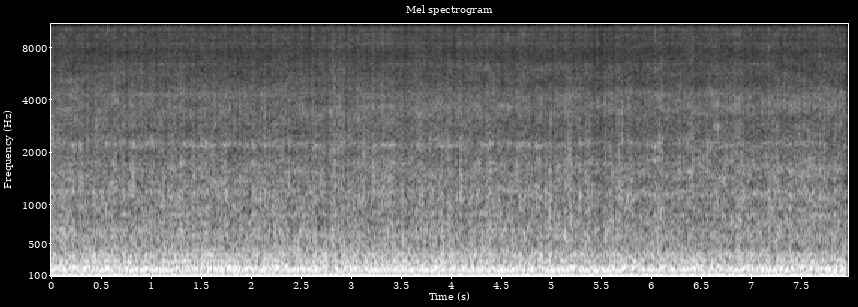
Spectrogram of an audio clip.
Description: pontoon boat engine revving and idling; boats

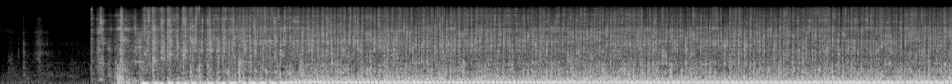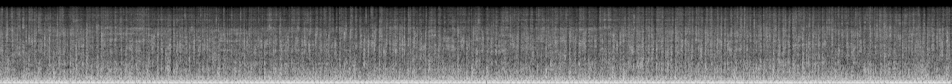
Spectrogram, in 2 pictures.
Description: small airplane engine ignition and idle; aircraft

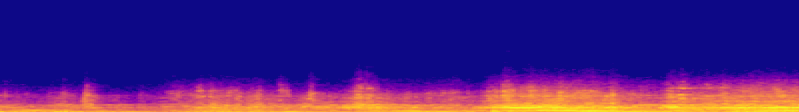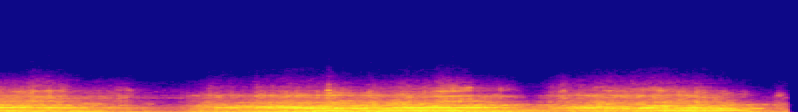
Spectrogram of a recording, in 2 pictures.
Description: resonant metallic vibration humming

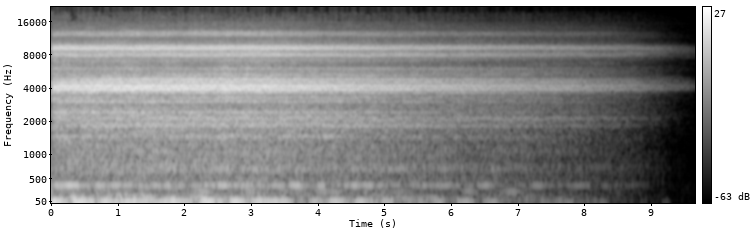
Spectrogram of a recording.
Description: high pitched synthetic laser beam; lasers

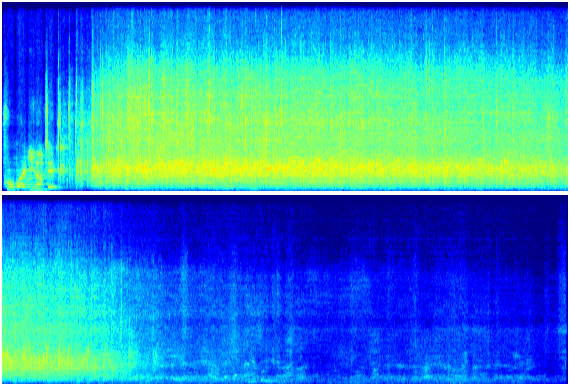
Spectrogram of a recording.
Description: large audience applause and crowd murmur; crowds

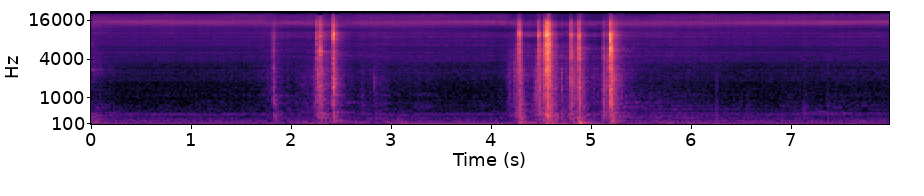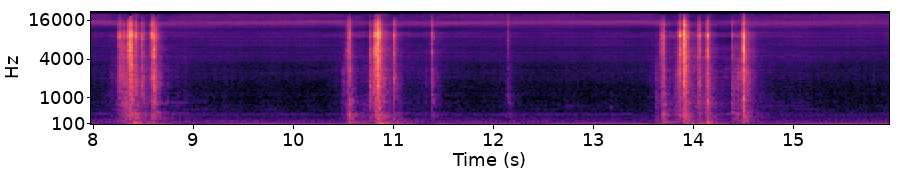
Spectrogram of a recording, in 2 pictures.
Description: small wooden phonograph doors opening and closing

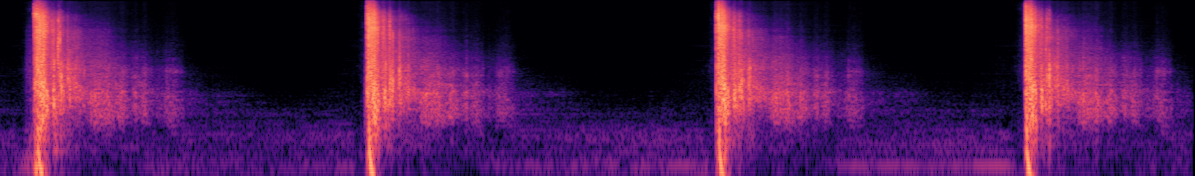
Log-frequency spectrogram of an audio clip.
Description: six revolver gunshots fired outdoors

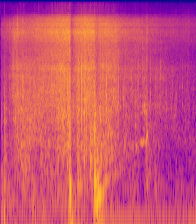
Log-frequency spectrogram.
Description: rubber dinghy dropped into water splashing; boats

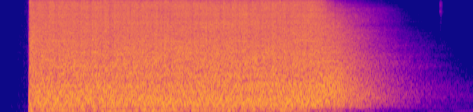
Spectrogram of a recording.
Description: distant automatic battle rifle gunfire burst; guns

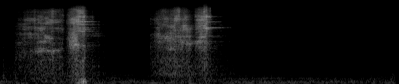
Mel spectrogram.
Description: razor blade slicing thick paper

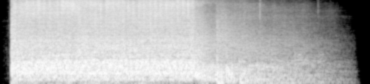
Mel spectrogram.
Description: assault rifle firing rapid bursts; guns

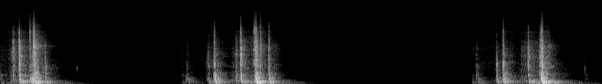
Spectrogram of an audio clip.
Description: cupboard door latch opening multiple times; doors

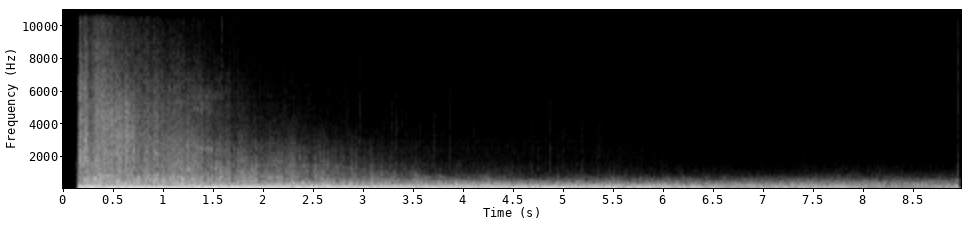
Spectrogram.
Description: massive explosive burst with cavernous reverb; destruction

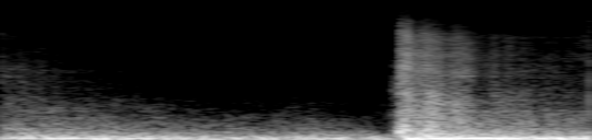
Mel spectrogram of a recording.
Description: deep heavy reverberant boom thump

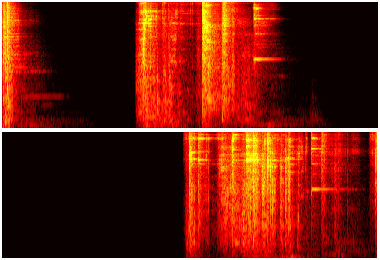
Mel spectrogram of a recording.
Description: short bursts of metallic clanking

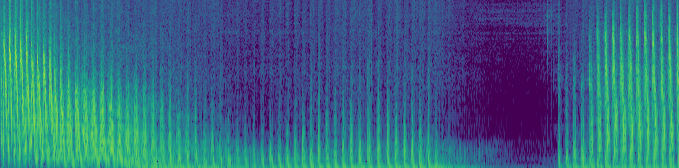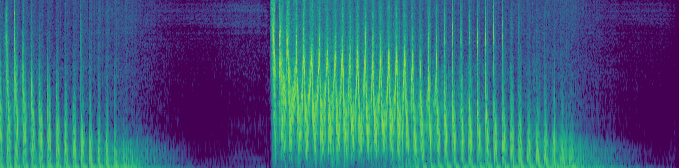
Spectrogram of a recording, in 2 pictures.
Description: retro anime synth wobble bursts; cartoon

